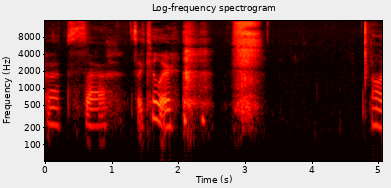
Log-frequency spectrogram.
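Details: Cold sneezes from a woman with a serious, very sneezy cold for several days: brief voiced talk and sniffs, then a loud, explosive sneeze.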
